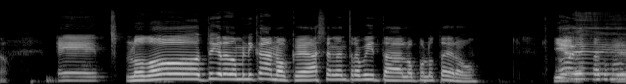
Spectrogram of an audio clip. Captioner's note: speaking Spanish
